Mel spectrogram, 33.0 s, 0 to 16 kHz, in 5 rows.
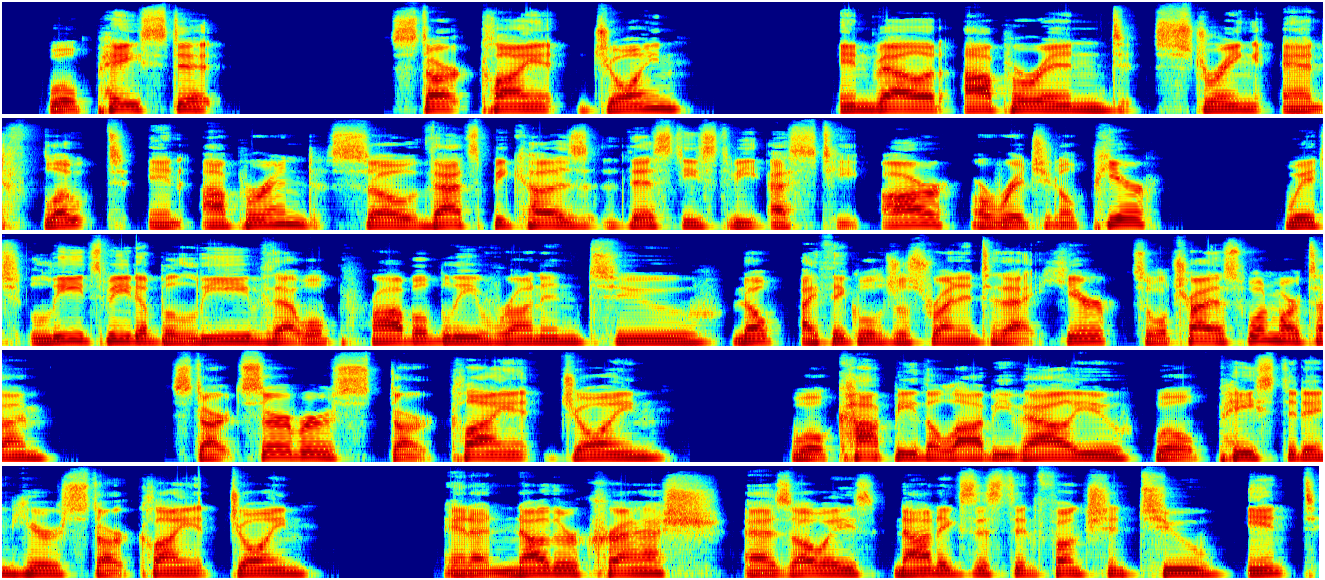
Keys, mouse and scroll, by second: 0.0 ctrl+v, 0.7 click, 1.2 click, 1.2 alt+click, 1.7 click, 2.6 click, 3.8 click, 9.0 click, 9.7-12.6 typing, 13.3 scroll, 15.5 click, 15.7 scroll, 15.9-16.5 scroll down 6, 16.5-17.0 scroll up 4, 17.1 ctrl+s, 19.5 click, 20.6 click, 20.6 scroll, 21.3 click, 21.9 click, 22.5 click, 23.3 click, 23.4 click, 23.8 ctrl+c, 25.0 click, 25.3 click, 25.5 click, 25.8 click, 25.9 ctrl+v, 26.6 click, 27.3 click, 28.8 click, 32.6 click.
